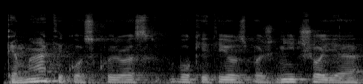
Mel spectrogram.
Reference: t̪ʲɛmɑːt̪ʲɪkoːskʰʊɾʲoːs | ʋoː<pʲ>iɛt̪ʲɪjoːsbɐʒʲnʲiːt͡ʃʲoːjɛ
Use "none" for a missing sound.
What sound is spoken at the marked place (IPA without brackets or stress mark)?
kʲ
